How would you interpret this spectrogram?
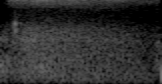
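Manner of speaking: a long hissing "s-"; drawn-out s like a snake. Shown as a demonstration. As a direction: hiss the "s-" out slowly like a snake. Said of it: "like a snake".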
